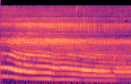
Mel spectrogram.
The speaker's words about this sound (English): Oh, that was an appropriately timed yawn.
